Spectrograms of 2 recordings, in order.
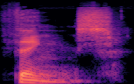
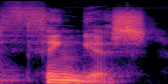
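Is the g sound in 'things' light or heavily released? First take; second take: light; heavily released. First: The g sound is light and barely released. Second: The g sound is heavily released, adding a vowel. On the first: The speaker calls it right. "just give it around ten or twenty percent of stress" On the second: The speaker calls it wrong. "Don't overemphasize it. Don't say things or thingus"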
